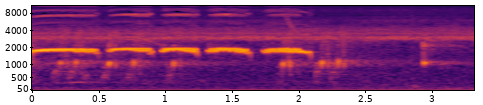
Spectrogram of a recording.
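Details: Forest-matured female white-browed laughingthrush making its 'rò rò' call to excite males: five strong, flat, clear notes of equal length repeated rapidly, followed by a few short chips, with a constant high background drone.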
